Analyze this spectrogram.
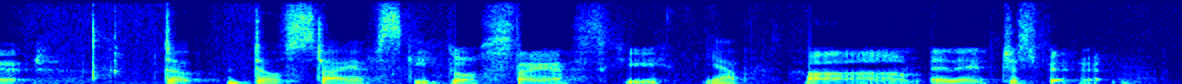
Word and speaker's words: Dostoevsky: Dostoevsky.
